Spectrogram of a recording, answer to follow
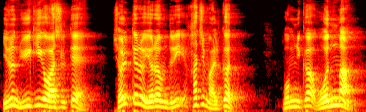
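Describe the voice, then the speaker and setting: A man's voice: high voice, animated, moderate pace. A man preaching a Friday sermon as pastor, asking the congregation questions and answering them himself.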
